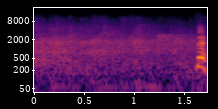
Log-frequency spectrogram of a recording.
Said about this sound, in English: They're, they're clapping because now the sermon can go longer.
